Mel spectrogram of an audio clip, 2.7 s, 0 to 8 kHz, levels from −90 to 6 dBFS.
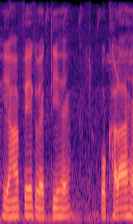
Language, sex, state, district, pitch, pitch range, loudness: Hindi, male, Jharkhand, Deoghar, 110 Hz, 105-120 Hz, -18 LUFS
